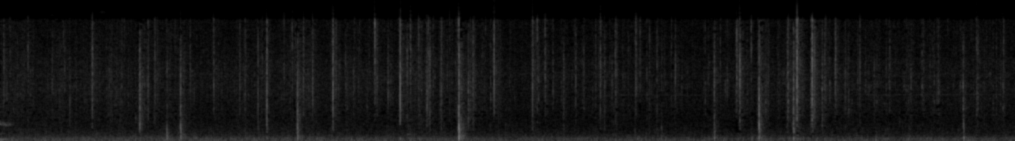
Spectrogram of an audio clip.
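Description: Faint campfire crackling: irregular pops and snaps, a few a second, over a low hiss.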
